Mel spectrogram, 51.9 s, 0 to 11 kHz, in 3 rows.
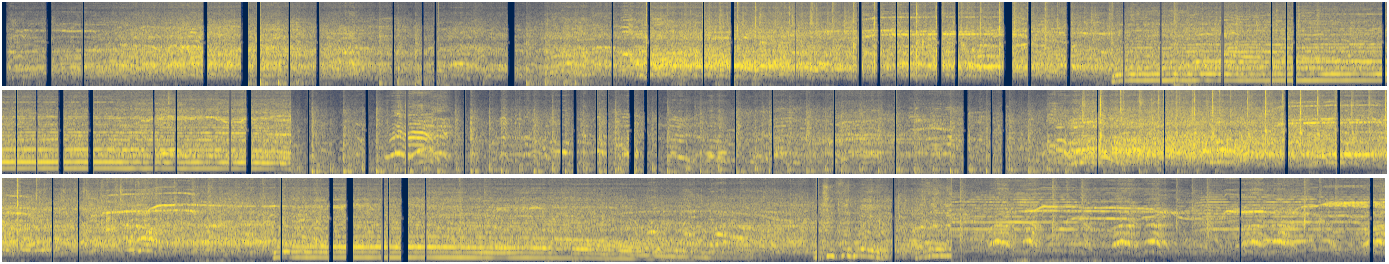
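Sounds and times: long loud held cry: 0:46.5 - 0:51.9.

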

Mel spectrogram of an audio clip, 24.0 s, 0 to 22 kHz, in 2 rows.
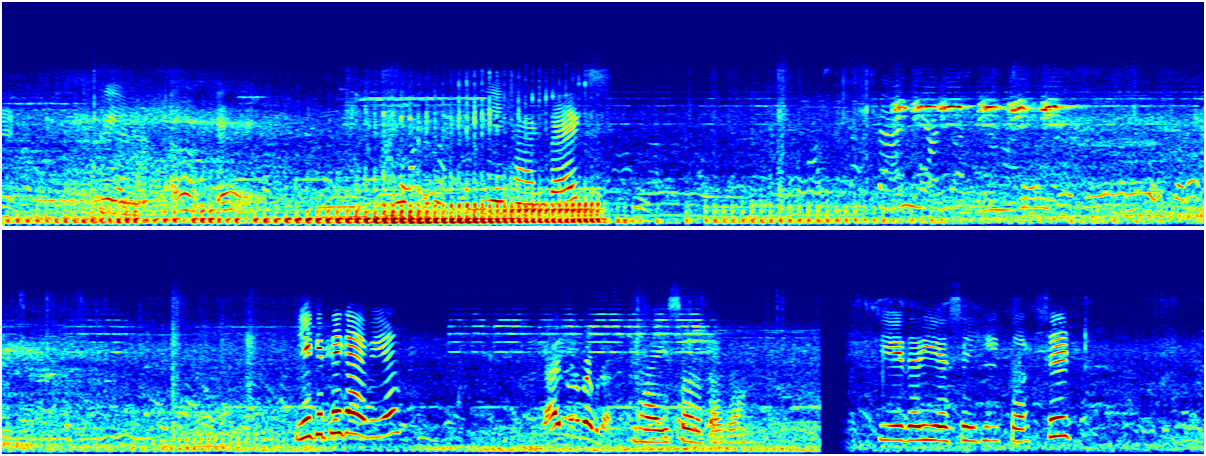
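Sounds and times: motorcycle engine running: 0:00.0 - 0:15.0
market voices: 0:00.0 - 0:24.0.

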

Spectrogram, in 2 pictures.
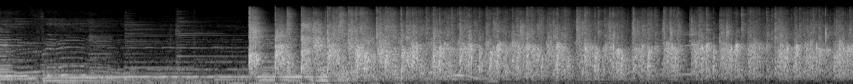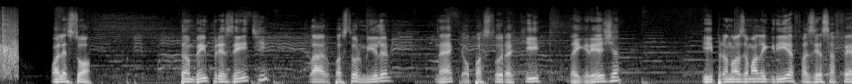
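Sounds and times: acoustic guitar song: 0:00.0 - 0:03.8
audience applauding: 0:02.5 - 0:08.8.

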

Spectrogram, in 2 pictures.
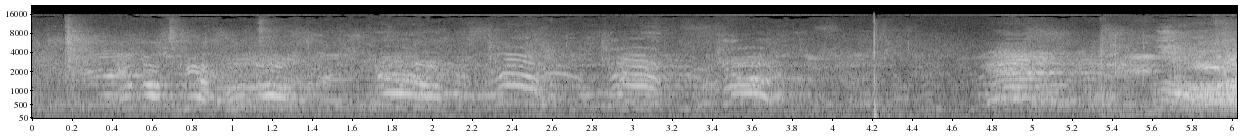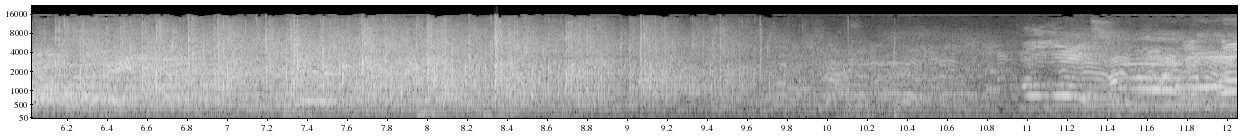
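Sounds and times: shouts from players and spectators: 0:11.0 - 0:12.0.

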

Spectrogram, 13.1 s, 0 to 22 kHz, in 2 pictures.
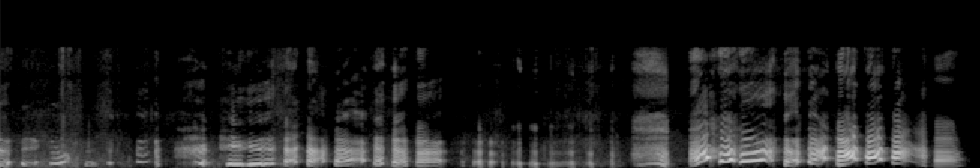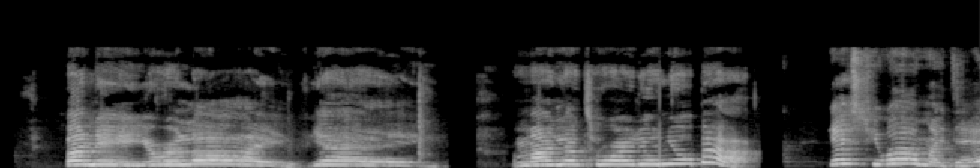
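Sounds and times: children giggling and laughing: 0:00.0 - 0:06.5.

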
